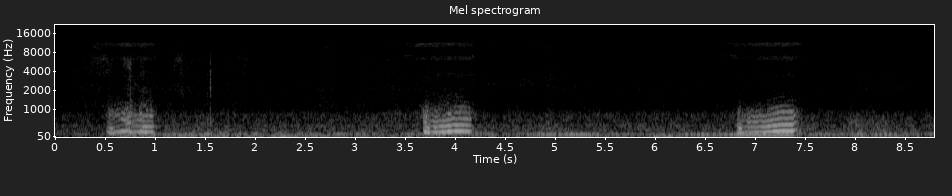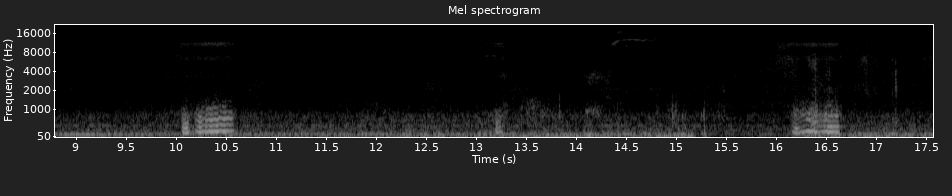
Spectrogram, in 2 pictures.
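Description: A Chihuahua snores in a slow rhythm, each breath a short, wheezy, slightly rising snort.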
